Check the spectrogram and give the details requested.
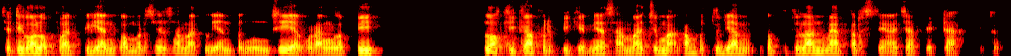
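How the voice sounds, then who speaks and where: A rumbling low voice with no echo comes from a young man giving an academic webinar presentation on refugee law. He explains conversationally, sprinkling in many fillers and invented examples. It is recorded over a video call with dull, lo-fi sound.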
